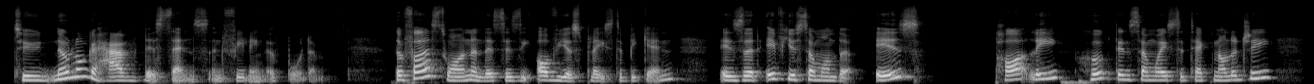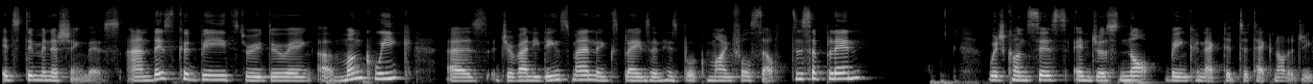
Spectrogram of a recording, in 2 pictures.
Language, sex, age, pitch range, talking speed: English, female, 20-39, 185-240 Hz, 150 wpm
